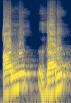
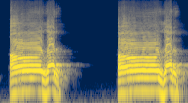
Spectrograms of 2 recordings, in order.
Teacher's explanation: حمزہ نون زبر ان، ذال را زبر ذر. اب یہاں پہ غنہ کریں گے ہم، اخفاء کا قاعدہ آ رہا ہے. انذر انذر نہیں پڑھیں گے، انذر یہ غلط ہو جائے گا.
